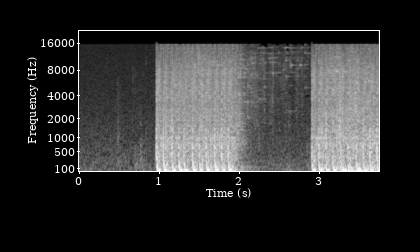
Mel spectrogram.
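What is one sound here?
A submachine gun fires rapid, loud bursts close by.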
